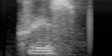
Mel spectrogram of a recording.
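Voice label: "crisp", Indian English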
